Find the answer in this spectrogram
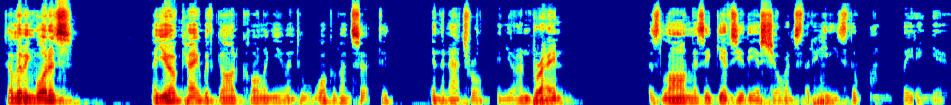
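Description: A male pastor in full sermon mode, his voice at an everyday middle pitch. He drives his points home with passionate bursts of emphasis, then settles back into steady exhortation. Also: moderate pace, low-quality recording. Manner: impassioned, surging emphasis on key phrases.

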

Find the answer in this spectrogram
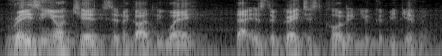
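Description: A man's voice: mid-range voice, little pitch movement, brisk, dark tone, a little hiss or hum, rough recording. A man in his thirties who grew up in Tanzania, giving an informal, humble sermon as a visiting missionary, encouraging and full of fillers. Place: church sanctuary.

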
